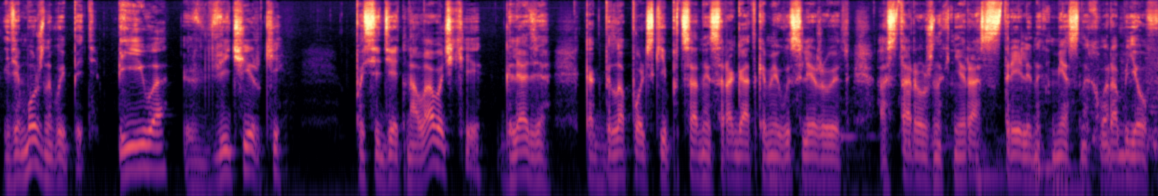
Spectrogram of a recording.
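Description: A man narrates literary prose as an audiobook, reading in a scripted storytelling style at normal speed. His voice sits low, and music plays behind it.

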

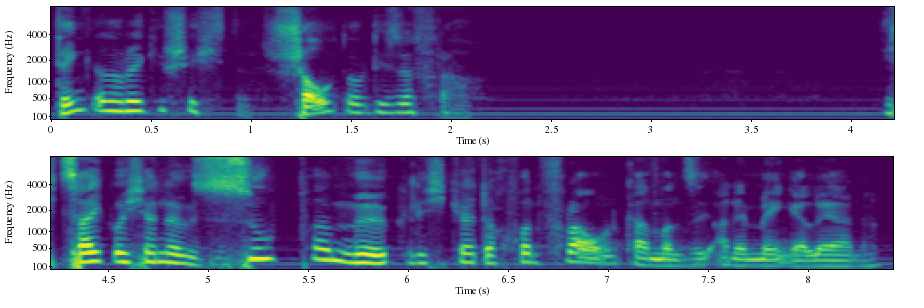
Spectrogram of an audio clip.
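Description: A man, preaching a conference sermon and addressing the congregation directly, moving between loud emphasis and quiet asides. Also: fairly high pitch, lively intonation, measured pace, vocal fry, slight background noise. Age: 60s.

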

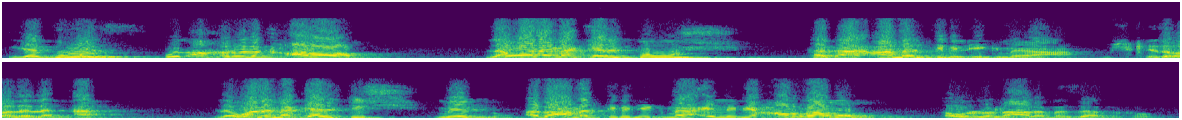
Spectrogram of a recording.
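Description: A man's voice: very high-pitched, sing-song, quick pace, sharp tone. A man with an Egyptian Arabic accent teaching Islamic jurisprudence in a class lecture, switching between formal and colloquial Arabic and putting questions to the students. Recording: dull lo-fi lecture recording.

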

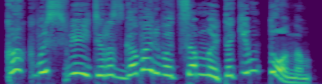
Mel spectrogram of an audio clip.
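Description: A woman voicing a bossy, haughty young girl who speaks in a high, indignant voice in a storybook. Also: wildly swooping pitch, moderate pace, a little mellow, no room sound, clean studio sound.

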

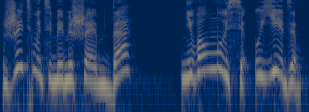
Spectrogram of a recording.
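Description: A woman's voice: sits high, big pitch swings, normal speed, no room sound, clean studio sound. A woman doing a furious, indignant young woman. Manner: shouting, sharp and indignant. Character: hot-tempered young woman, furious and tearful. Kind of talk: audiobook character voice.

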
